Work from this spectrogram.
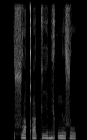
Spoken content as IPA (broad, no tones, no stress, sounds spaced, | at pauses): s u qʼ ɯ k i bʲ o ʔ n ɯ s u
